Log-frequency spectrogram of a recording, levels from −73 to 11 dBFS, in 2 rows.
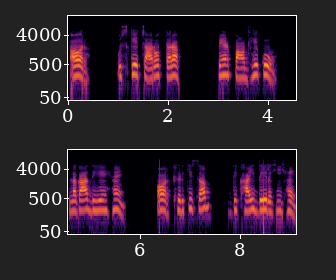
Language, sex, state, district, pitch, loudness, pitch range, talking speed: Hindi, female, Chhattisgarh, Balrampur, 230 Hz, -18 LUFS, 215-245 Hz, 110 wpm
